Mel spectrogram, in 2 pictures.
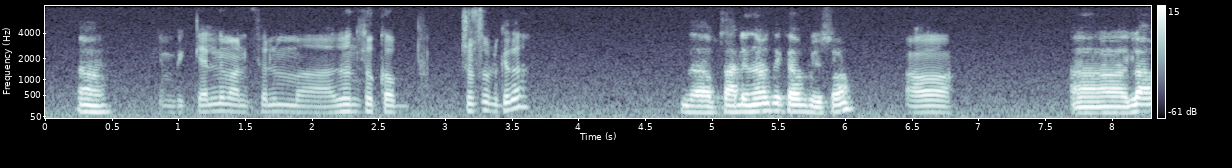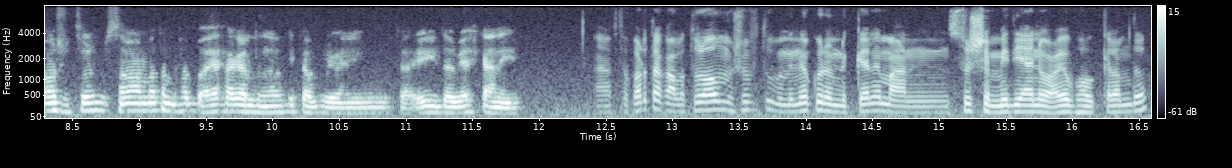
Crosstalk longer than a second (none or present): none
